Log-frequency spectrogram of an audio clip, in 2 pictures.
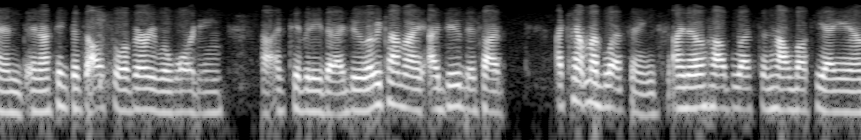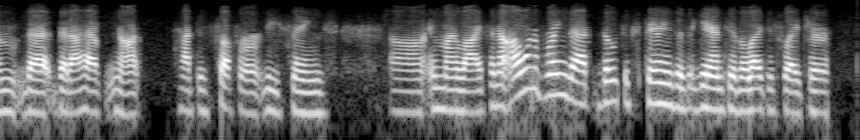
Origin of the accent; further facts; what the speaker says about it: Baton Rouge, Louisiana, United States; moved away as an adult; also born or lived in Cuba; now in Miami, United States; Well, I moved to Florida in 1987 with my daughter. She was first grade at the time, and I grew up in Louisiana. I grew up in Baton Rouge, Louisiana, but I was born in Cuba. So this was kind of a homecoming for me to live in Miami.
